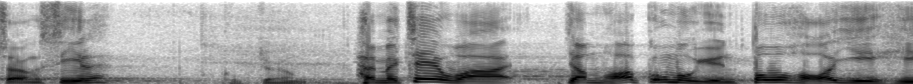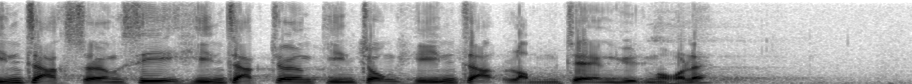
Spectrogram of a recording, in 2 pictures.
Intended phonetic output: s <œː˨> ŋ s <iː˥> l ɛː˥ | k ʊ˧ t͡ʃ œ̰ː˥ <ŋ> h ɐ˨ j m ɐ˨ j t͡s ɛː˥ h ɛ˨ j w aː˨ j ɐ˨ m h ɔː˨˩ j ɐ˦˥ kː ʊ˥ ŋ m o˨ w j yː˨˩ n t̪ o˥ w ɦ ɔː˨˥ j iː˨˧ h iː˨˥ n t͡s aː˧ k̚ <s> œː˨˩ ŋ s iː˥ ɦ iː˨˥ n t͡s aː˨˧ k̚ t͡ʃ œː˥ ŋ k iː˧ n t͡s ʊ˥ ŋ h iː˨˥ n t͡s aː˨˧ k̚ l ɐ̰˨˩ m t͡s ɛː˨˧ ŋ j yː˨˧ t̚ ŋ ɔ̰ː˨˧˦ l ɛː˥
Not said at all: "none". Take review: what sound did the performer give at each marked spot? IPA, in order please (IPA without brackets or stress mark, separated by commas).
œː˨, iː˥, ŋ, s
